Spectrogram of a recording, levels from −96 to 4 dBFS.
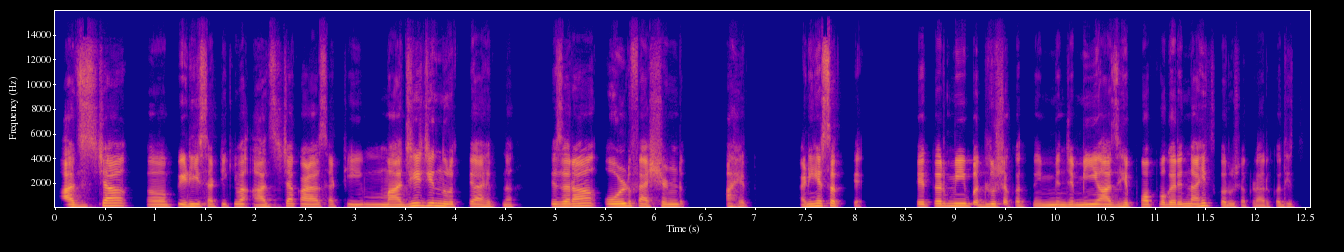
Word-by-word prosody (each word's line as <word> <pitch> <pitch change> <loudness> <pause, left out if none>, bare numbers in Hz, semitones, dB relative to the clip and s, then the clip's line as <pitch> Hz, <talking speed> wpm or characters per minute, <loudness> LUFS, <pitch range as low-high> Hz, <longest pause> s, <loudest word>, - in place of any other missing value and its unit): आजच्या 150 +8 +3 0.3
अ, 140 0 -1
पिढीसाठी 155 0 +1
किंवा 165 +2 -1 0.2
आजच्या 130 +7 -2
काळासाठी 155 -3 -1 0.3
माझी 140 +8 +4
जी 210 +1 +2
नृत्य 165 -3 0
आहेत 145 -4 0
ना, 130 - -7
ते 135 +4 -10
जरा 180 +4 +4 0.3
ओल्ड 185 +1 +6
फॅशंड 155 -2 0 0.4
आहेत - - -5 0.5
आणि 165 +5 +1
हे 195 - +5
सत्य - - 0
आहे. - - -20 0.6
हे - - +3
तर 180 -1 +5
मी 185 +1 +4
बदलू 155 +4 0
शकत 130 -5 -5
नाही. 125 - -6
म्हणजे 135 +1 -1
मी 145 +4 +2
आज 150 -3 +2
हिप-हॉप 150 +2 -2
वगैरे 155 0 +2
नाहीच 205 +5 +1
करू 120 -2 -4
शकणार 120 +1 -10
कधीच. 120 -5 -9
155 Hz, 165 wpm, -25 LUFS, 135-170 Hz, 0.6 s, ओल्ड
